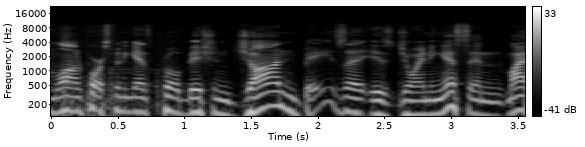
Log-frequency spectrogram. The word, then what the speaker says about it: Baeza: for you from Law Enforcement Against Prohibition John Baeza is joining us and my apologies if I've mispronounced your name John no you pronounce it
